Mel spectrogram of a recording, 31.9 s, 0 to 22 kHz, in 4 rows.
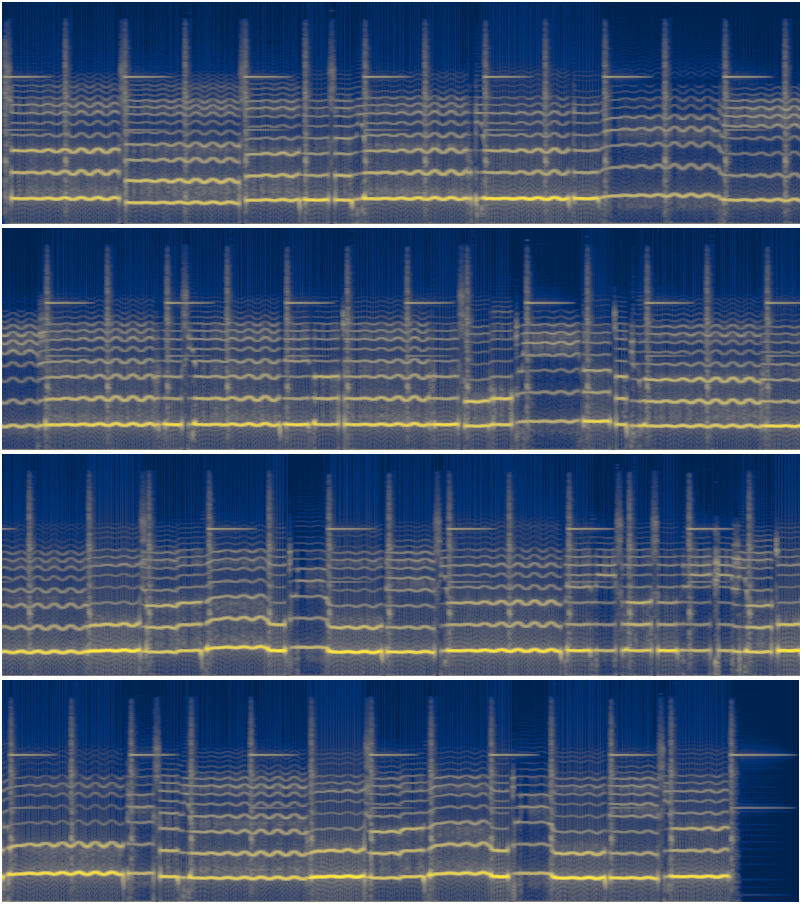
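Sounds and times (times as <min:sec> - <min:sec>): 
soprano singing a chorale: 0:00.1 - 0:31.2.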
